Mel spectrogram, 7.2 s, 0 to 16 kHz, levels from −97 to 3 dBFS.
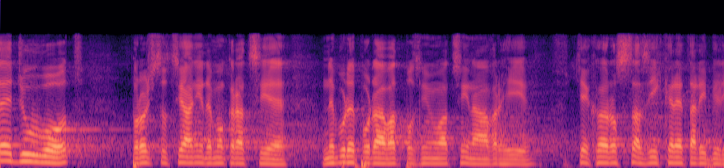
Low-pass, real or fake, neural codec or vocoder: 7.2 kHz; real; none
